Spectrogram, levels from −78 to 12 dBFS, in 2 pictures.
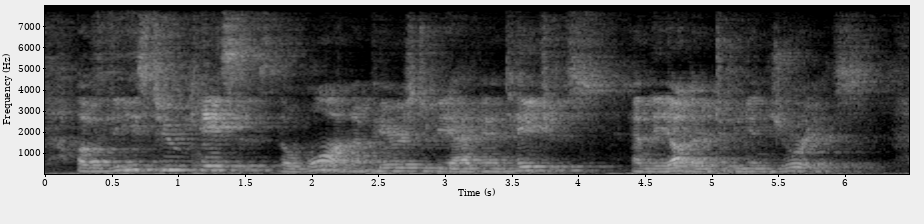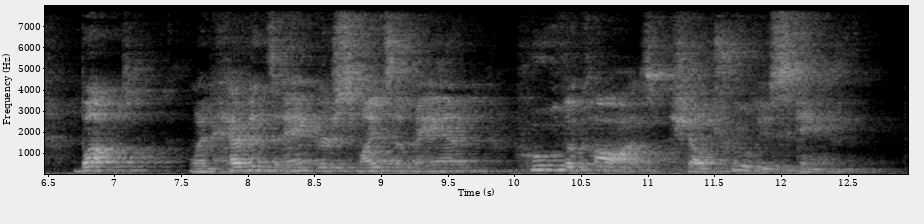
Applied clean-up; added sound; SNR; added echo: none; none; none; reverberation time 1.1 s.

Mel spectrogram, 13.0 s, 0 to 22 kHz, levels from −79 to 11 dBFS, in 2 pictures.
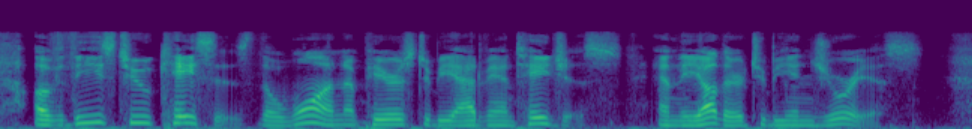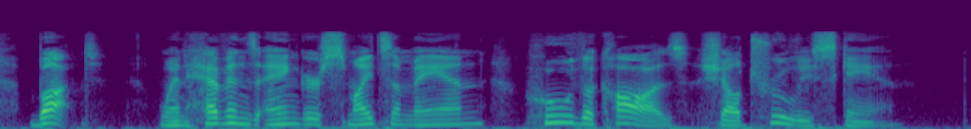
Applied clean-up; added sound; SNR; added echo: none; none; none; none.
